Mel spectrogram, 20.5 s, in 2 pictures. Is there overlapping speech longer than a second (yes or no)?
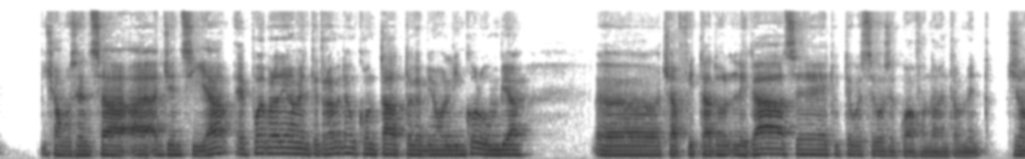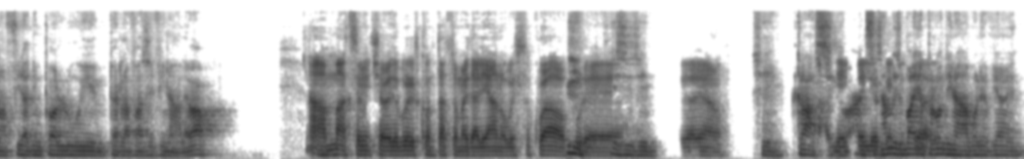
yes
